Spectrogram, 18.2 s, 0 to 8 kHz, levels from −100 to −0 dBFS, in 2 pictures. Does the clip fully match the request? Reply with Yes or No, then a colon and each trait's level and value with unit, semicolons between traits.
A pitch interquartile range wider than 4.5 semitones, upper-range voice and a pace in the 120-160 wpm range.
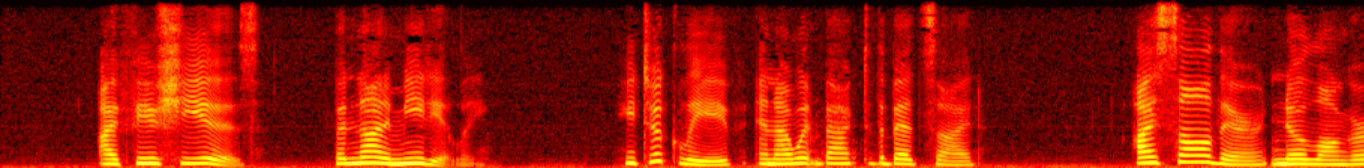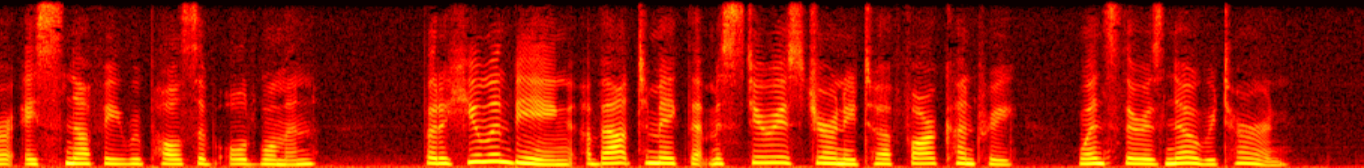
No: average, 2.7 semitones; high, 230 Hz; average, 150 wpm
